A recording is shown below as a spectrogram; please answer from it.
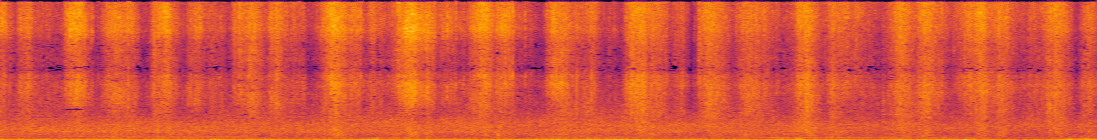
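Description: Wind buffeting the phone's microphone in a steady low rumble, with faint rustling and footsteps as the camera is carried.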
